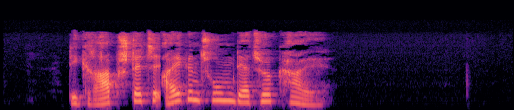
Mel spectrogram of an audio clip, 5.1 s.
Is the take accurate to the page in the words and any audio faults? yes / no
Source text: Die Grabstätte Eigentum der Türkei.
yes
